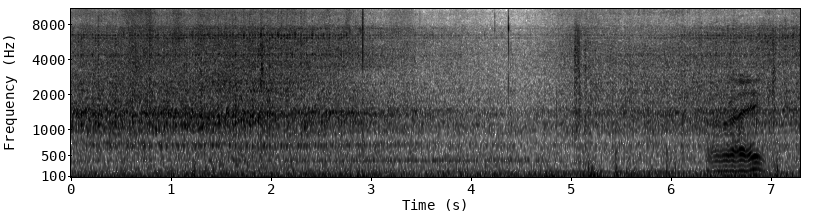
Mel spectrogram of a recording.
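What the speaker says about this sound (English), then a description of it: "There's a truck idling." A truck engine idles across the street near Grayland Beach State Park with a steady, heavy low rumble that never lets up, and a voice speaks briefly near the end.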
